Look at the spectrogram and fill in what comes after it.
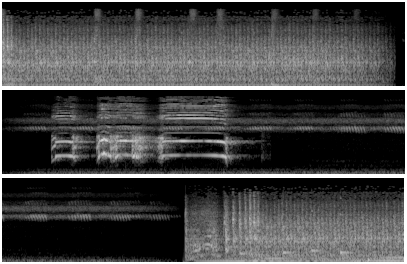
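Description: A small engine running steadily cuts off abruptly about four seconds in. Then comes a loud, drawn-out animal call, rising and then holding for about a second and a half, over a steady high buzz. The engine cuts back in suddenly near the end.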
